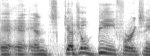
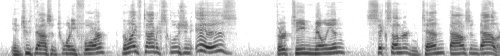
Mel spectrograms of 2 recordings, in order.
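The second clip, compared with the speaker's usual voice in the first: TV showcase announcer delivery; 4 semitones higher than usual. Stating the lifetime gift tax exclusion figure, like an announcer. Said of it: "I did that like an, an announcer".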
